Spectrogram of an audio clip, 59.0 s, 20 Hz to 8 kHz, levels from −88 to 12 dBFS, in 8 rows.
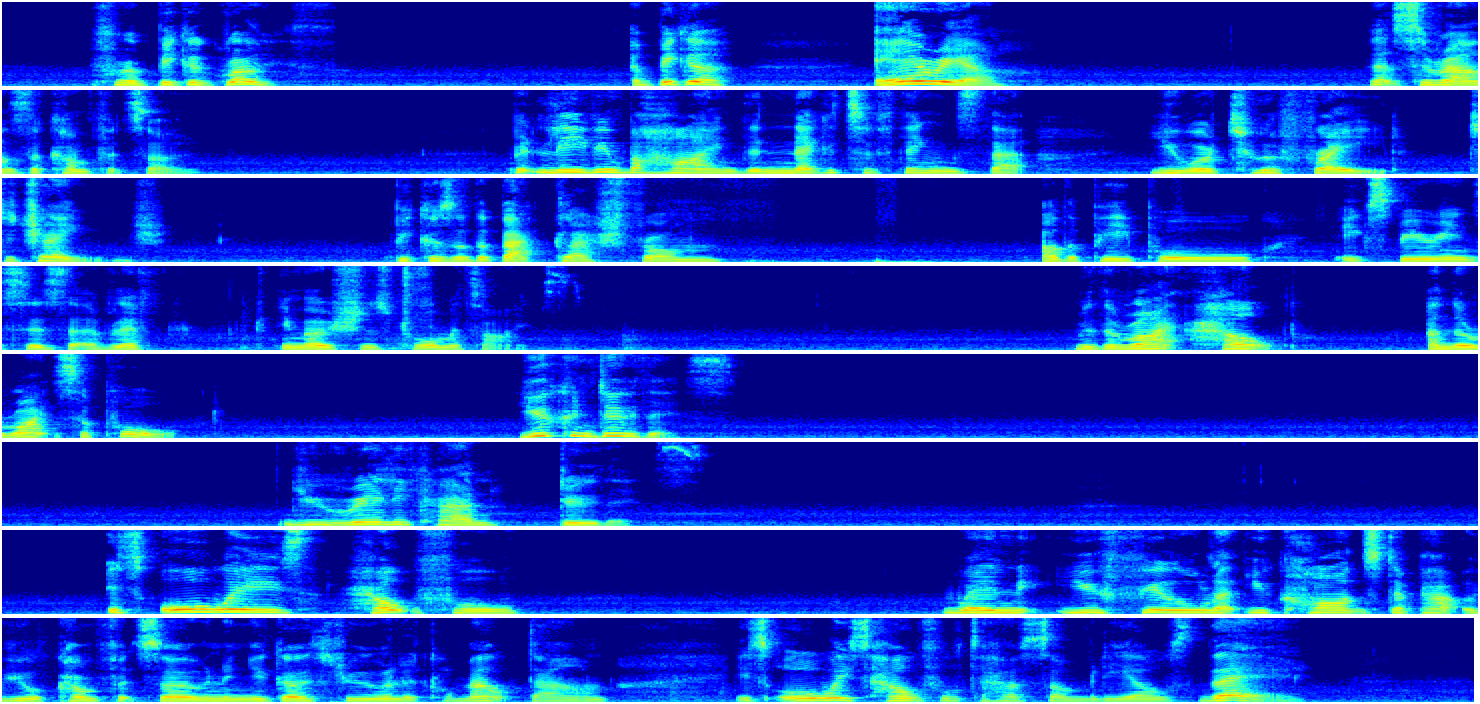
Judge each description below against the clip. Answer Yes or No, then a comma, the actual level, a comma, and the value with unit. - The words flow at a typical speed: No, slow, 85 wpm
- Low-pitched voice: No, medium, 155 Hz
